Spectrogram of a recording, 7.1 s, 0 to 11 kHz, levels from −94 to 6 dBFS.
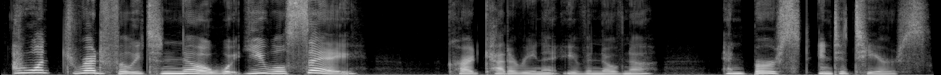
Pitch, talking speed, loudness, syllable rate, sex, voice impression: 245 Hz, 135 wpm, -18 LUFS, 4.5 syllables/s, female, feminine, adult-like, tensed, powerful, bright, clear, fluent, intellectual, slightly friendly, reassuring, elegant, lively, slightly intense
